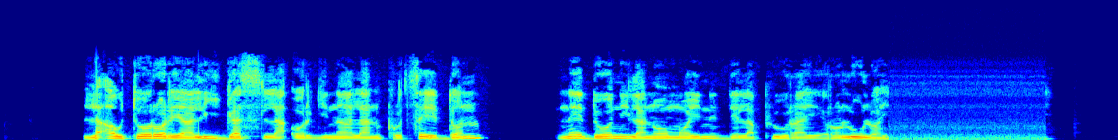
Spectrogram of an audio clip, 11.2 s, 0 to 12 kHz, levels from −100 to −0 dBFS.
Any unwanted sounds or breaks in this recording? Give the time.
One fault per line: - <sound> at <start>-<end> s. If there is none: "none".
none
